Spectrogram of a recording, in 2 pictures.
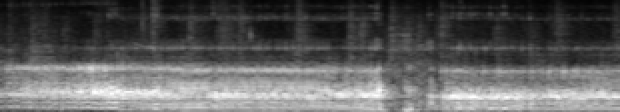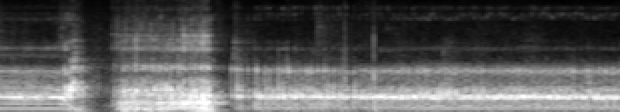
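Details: Grumpy Beagle growling while guarding a dead squirrel; a long continuous low rumbling growl with brief pauses for breath, steady and menacing throughout.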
